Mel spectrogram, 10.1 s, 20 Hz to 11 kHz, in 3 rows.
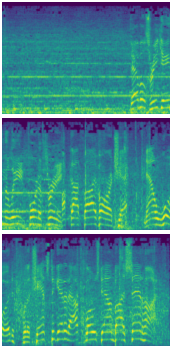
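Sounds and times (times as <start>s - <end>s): faint held tone: 0.0s - 4.6s.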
